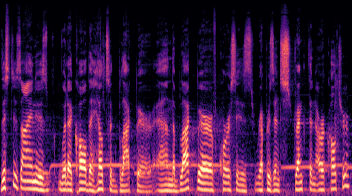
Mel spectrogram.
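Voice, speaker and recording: A man's voice: mid-range voice, background noise. A man, speaking as an artist and organizer promoting an event. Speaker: artist and art festival organizer. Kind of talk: promotional interview talk to camera. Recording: reverberant hall, music bed underneath. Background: music.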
